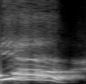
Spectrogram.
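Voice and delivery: a sudden high, loud shriek of panic; startled scream. Retold or imitated. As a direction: shriek as if caught red-handed. Caught by the mom.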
